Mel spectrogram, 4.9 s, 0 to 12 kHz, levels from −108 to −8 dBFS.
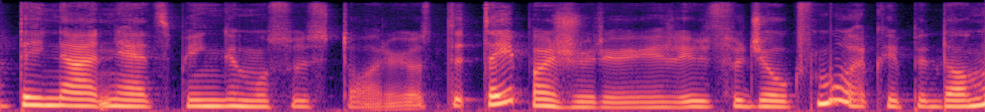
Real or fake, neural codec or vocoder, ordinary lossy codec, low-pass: fake; codec, 24 kHz, 0.9 kbps, WavTokenizer, small release; MP3, 96 kbps; 10.8 kHz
